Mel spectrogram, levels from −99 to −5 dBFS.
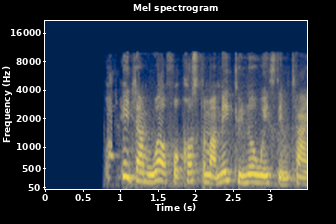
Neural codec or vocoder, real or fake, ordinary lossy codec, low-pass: none; real; none; 9.9 kHz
